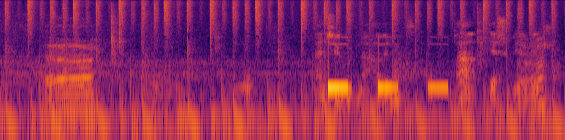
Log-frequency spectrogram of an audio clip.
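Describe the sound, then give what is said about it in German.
An incoming telephone call connects with three short, clear beeps in quick succession, heard over continuous talking. “Hey, wir haben einen Anrufer, ich glaub's nicht. Dann schauen wir doch mal, ob wir den hier nehmen.”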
